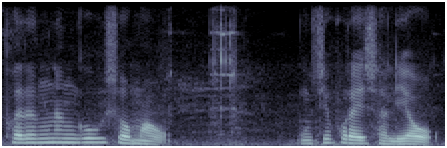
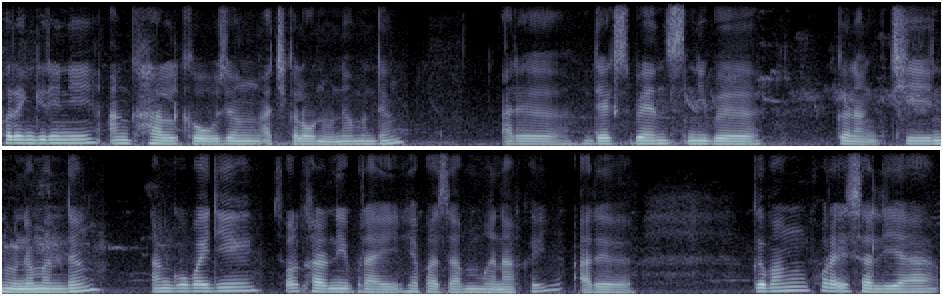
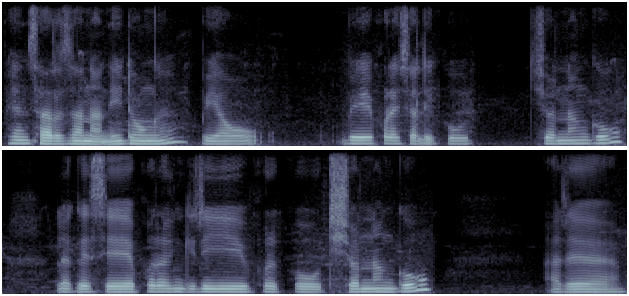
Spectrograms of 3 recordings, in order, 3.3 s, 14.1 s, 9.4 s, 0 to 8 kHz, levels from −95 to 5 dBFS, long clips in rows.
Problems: constant background noise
